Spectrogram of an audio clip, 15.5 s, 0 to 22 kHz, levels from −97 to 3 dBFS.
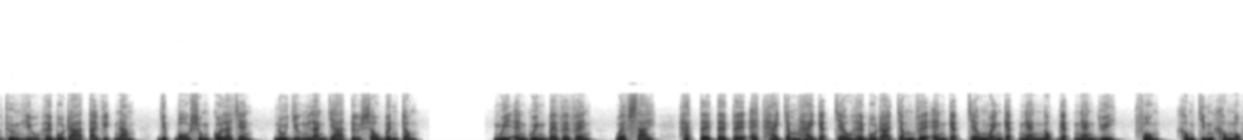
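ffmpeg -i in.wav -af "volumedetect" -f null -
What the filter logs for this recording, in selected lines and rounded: mean_volume: -17.6 dB
max_volume: -1.5 dB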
